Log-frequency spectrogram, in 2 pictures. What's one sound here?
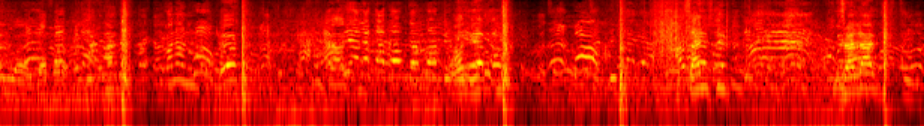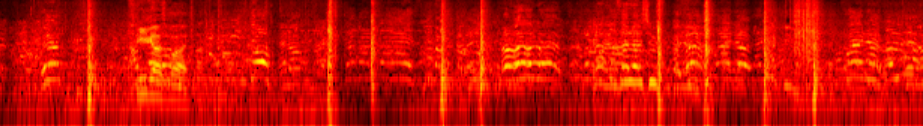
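Young men talk and shout excitedly close by.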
